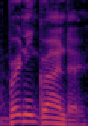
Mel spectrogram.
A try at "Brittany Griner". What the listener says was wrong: Griner, not there's no D in her name.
